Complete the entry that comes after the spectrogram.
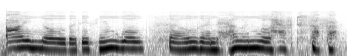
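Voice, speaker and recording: An actress playing a cool, seductive mistress with sinister connections in a 1980s radio drama, measured and knowing. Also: female voice, on the low side, fairly even intonation, mellow, lightly acted. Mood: calculating. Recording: muffled, noisy old radio broadcast.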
